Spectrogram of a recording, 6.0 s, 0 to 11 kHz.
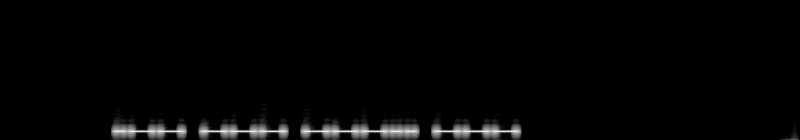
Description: Morse code, heard as a keyed tone, about 22 wpm, 700 Hz. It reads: WO8O
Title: USA Call Signs - 4 Characters - 22wpm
